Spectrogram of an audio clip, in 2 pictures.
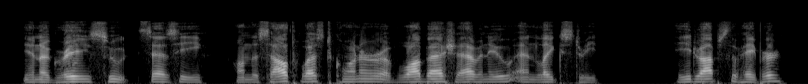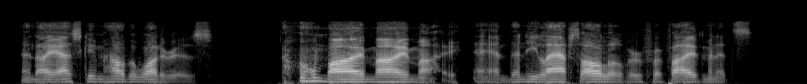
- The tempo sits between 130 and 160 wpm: Yes, average, 150 wpm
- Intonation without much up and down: Yes, narrow, 2.2 semitones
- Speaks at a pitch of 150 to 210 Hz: No, low, 120 Hz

